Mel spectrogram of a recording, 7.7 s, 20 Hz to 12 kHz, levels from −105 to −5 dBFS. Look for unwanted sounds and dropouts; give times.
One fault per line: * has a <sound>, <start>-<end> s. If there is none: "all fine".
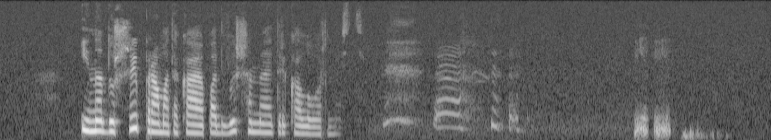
* has a laugh, 3.8-5.4 s
* has a laugh, 6.4-6.7 s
